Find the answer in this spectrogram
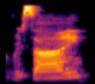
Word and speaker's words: resign: need to remember um words such as resign rain have that silent G okay so these are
